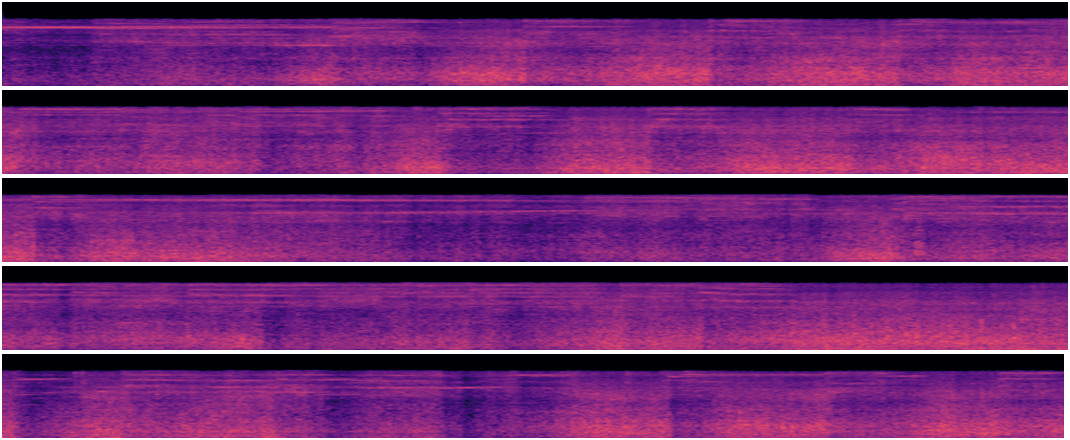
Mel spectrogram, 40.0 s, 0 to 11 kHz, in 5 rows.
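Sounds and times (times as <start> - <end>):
high-pitched wheel squeal: 0.0 - 3.3, 6.7 - 12.1, 14.4 - 29.9, 32.0 - 36.3, 36.9 - 39.9
freight train rumble: 0.0 - 39.9.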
